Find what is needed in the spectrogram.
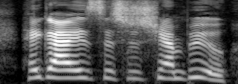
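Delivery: casual chatty video greeting; natural, friendly. Retold or imitated. Imitating her later videos to viewers, natural and friendly. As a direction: greet them like a girlfriend, unforced. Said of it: "pretending like I was talking to a friend".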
